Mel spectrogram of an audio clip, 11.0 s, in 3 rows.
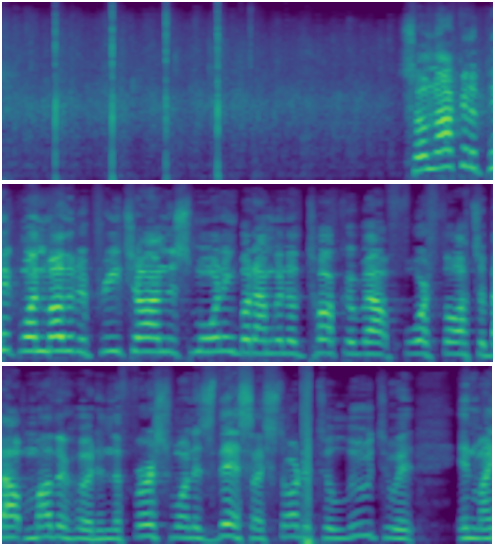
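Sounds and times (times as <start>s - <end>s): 
audience clapping: 0.0s - 4.2s
speech: 3.1s - 11.0s.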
